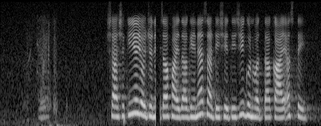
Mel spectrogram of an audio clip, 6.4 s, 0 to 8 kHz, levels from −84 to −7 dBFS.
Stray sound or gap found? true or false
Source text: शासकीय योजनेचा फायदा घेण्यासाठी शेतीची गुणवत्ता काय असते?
true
